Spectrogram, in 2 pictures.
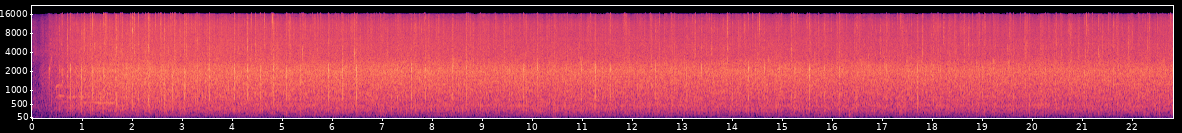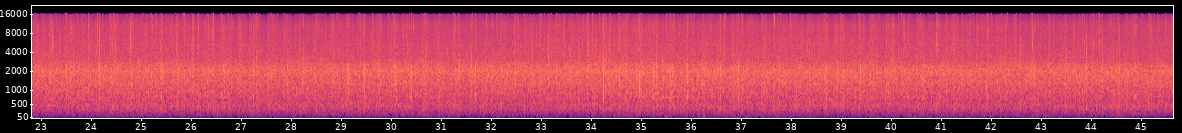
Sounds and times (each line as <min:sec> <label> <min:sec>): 0:00.0 applause 0:45.6
0:00.2 cheering 0:45.6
